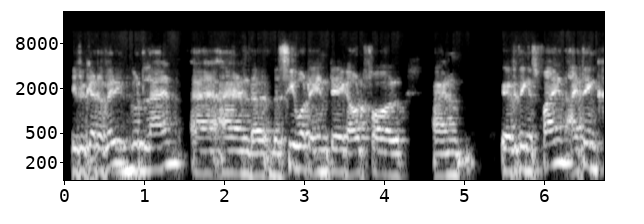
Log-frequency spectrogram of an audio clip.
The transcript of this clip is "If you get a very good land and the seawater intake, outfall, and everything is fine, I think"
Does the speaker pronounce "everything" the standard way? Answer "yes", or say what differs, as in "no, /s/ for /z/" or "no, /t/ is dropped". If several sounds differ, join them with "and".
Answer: no, /t/ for /θ/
